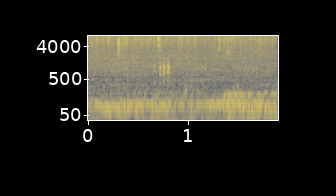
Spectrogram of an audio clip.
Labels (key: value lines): label: biophony, damselfish
recorder: SoundTrap 500

label: anthrophony, boat engine
recorder: SoundTrap 500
